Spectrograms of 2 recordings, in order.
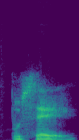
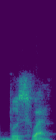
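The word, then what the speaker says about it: Bossuet: Ignatius of Lyola uh Busay uh his name is pronounced B O S u t sorry buset maybe.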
